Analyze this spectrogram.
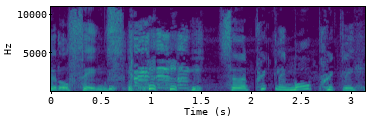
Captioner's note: laughing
